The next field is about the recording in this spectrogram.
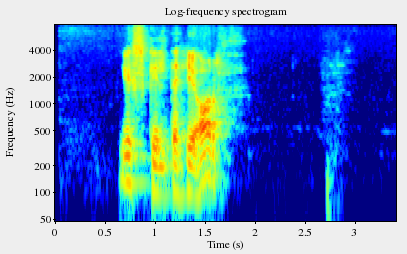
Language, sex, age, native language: Icelandic, male, 30-39, Icelandic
